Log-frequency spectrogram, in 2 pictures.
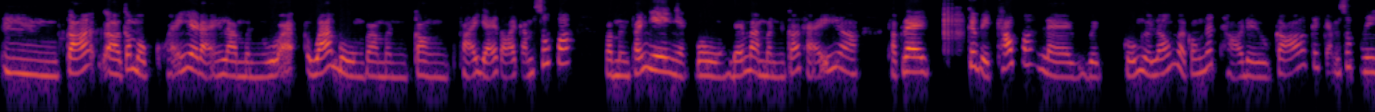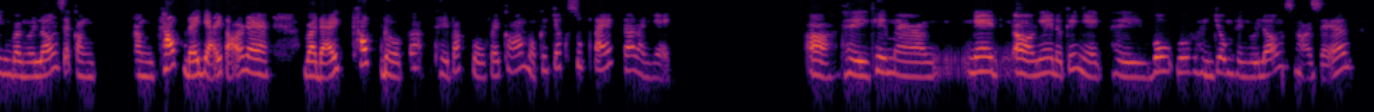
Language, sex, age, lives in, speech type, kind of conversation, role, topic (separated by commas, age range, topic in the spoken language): Vietnamese, female, 20-24, Vietnam, conversation, podcast, guest, Theo bạn, âm nhạc thay đổi tâm trạng của chúng ta như thế nào?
